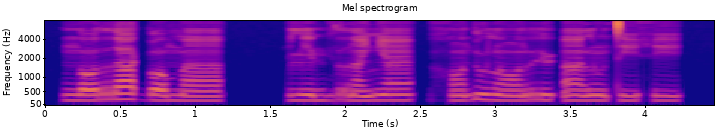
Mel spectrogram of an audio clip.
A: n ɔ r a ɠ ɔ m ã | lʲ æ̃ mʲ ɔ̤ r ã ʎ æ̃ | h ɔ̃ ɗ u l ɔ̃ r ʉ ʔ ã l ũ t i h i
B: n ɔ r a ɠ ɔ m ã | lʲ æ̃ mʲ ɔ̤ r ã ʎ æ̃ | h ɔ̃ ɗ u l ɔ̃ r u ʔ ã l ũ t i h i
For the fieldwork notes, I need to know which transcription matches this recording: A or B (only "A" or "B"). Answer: A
